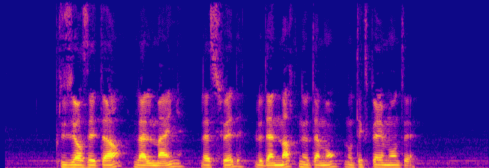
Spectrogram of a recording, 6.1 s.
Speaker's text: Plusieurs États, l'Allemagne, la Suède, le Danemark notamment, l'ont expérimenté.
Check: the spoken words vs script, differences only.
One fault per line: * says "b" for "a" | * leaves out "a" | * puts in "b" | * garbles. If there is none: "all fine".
all fine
